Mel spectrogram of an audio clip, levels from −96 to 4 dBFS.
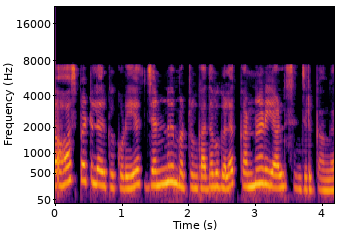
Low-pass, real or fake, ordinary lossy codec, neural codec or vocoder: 7.2 kHz; real; none; none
